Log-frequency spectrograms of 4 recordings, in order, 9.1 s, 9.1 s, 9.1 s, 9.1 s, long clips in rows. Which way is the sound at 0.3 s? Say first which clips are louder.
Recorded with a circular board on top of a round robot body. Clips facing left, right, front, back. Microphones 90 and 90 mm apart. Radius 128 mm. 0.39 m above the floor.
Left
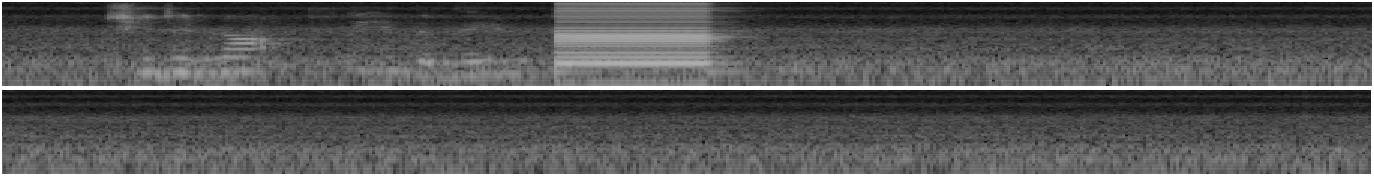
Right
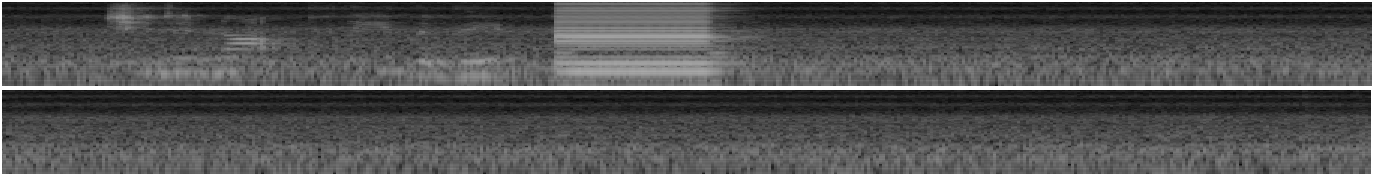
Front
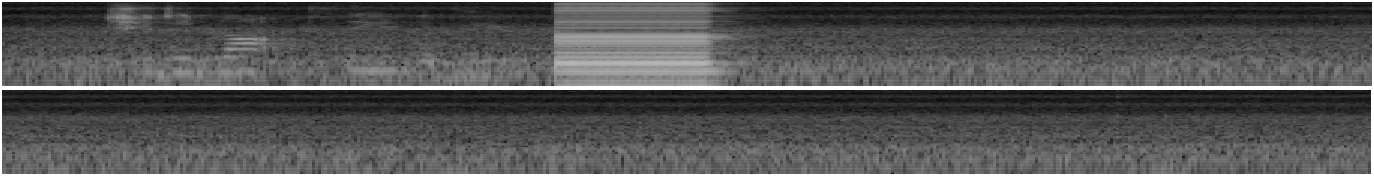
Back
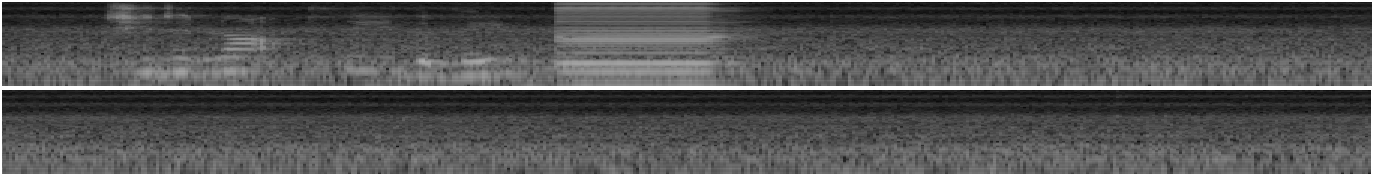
Left 4 dB, back 1 dB; 130° left.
